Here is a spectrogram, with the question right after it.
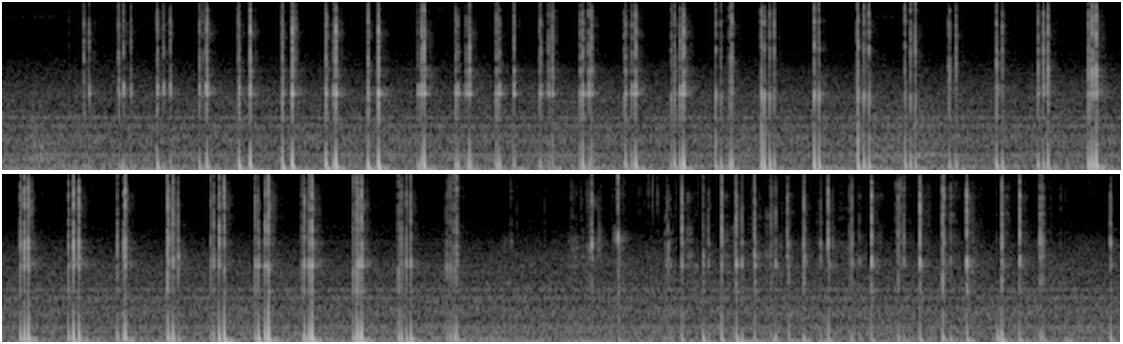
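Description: Fingertips and nails flick and scratch the pale plastic bristles of a lilac plastic hairbrush held in one hand. Dozens of sharp, dry clicks come at an uneven pace of about three to four per second over a soft scratchy hiss, each with a bright top and almost no ring. After a brief lull near the ten-second mark, quicker and lighter flicks follow.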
